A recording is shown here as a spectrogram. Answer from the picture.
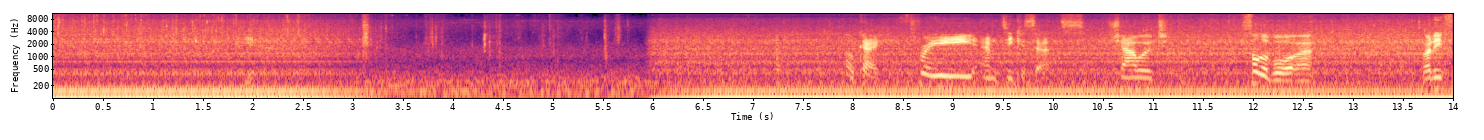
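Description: Narrowboat's diesel engine running under way, a steady low drone. It drops away about three seconds in and comes back, louder, about six seconds in.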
